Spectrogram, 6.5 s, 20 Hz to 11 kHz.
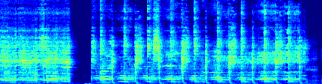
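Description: Electronic dance music with a steady beat playing from the loudspeaker of a Unihertz 8849 Tank 2 smartphone, heard in the room. The music cuts out for a moment about one and a half seconds in, then carries on.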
